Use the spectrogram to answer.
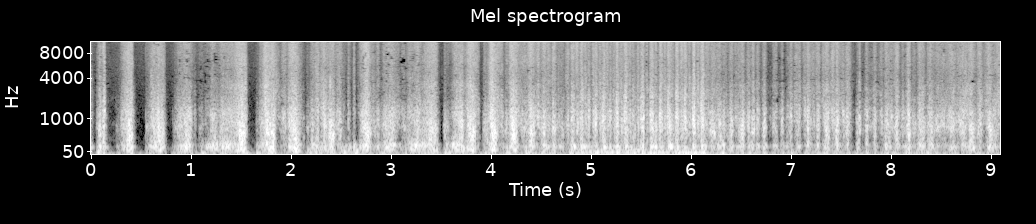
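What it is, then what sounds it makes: Foam microphone windscreen. Fast fingertip scratching and tapping with both hands on a black foam microphone windscreen, with the audio sped up 2x. The opening seconds bring sharp, separated taps that blur into a dense, continuous rustling scratch with a deep, boomy low-end thump and almost no high sound.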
